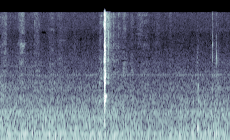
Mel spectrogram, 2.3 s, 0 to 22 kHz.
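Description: A single sharp click about a second in as a Spyderco Para 3 folding knife's blade is flicked open and snaps into its locked position.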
